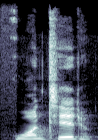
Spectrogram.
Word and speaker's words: wanted: wanted or wanted it's more common to hear Americans say wanted you have NT in the middle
